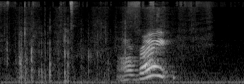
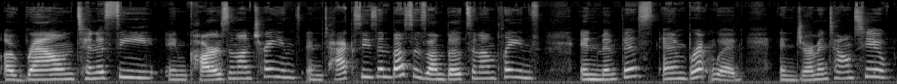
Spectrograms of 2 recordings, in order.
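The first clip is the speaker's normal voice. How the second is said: reading a rhyme; 3 semitones higher, 3 dB louder than usual. A narrator's reading. Reads rhyming book aloud.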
